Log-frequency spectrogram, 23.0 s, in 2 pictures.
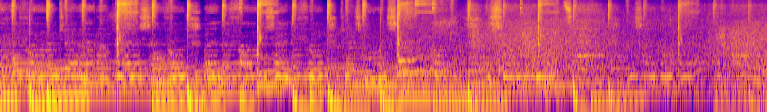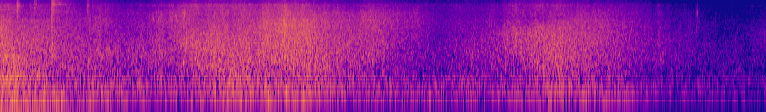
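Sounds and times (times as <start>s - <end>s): ocean surf on beach: 6.0s - 23.0s.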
